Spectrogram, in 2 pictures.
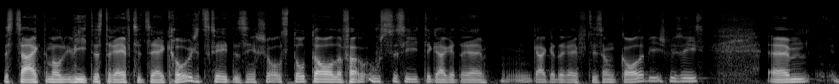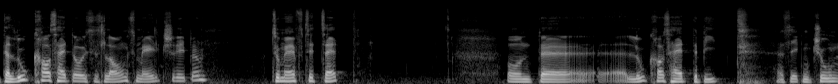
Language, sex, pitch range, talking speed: German, male, 110-135 Hz, 155 wpm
